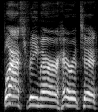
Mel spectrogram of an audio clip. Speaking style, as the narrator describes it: they began to yell and occasionally blurt out

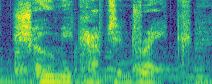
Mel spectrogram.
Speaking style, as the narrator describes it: he'd whisper when no one was around

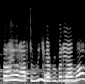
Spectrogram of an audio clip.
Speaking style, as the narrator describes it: he cried

